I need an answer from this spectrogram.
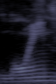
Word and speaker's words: Moin: pronounce my name correctly my first name is moin like coin so coin but with an m moin and my last name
